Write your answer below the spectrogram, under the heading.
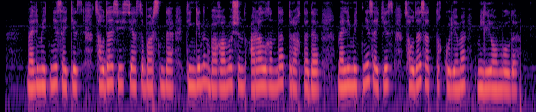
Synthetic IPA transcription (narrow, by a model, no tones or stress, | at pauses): mælɪme̞t̪ɪne̞sæjkʲe̞ssɑwd̪ɑsʲe̞sʲːijasəbɑɾəsənd̪ɑt̪ʰe̞ŋɡʲe̞nɪŋbɑʁɑməʏʃɪnɑɾɑlˠəʁənd̪ɑt̪ʰʊɾɑqt̪ɑd̪əmælɪme̞t̪ɪne̞sæjkʲe̞ssɑwd̪ɑsɑt̪ːəq̚kʲʰɵle̞mɪmijlʲːio̞nbo̞lˠd̪ə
